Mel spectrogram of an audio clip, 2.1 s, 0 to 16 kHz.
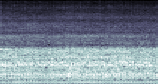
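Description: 2018 Yamaha Kodiak 450 ATV's single-cylinder engine running steadily as the quad cruises along a desert dirt track.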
